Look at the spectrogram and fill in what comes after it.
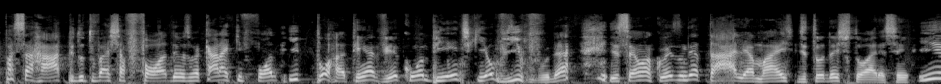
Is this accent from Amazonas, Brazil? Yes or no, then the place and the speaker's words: no; Rio de Janeiro, Brazil; Eu sou carioca, faz parte da parada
